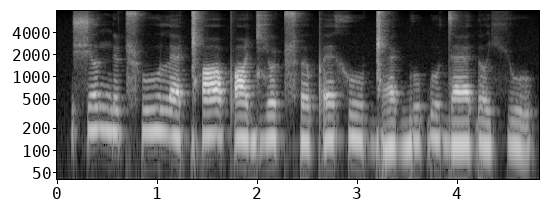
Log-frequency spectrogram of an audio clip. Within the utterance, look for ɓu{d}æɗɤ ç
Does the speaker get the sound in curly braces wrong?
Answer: no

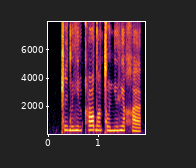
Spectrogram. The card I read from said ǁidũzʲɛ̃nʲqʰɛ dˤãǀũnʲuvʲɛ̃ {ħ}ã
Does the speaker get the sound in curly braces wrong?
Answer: yes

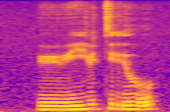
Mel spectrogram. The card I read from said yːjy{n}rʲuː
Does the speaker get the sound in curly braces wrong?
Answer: yes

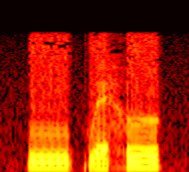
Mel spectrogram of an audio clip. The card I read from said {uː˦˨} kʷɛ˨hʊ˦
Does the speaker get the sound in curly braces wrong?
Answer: yes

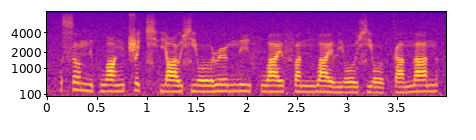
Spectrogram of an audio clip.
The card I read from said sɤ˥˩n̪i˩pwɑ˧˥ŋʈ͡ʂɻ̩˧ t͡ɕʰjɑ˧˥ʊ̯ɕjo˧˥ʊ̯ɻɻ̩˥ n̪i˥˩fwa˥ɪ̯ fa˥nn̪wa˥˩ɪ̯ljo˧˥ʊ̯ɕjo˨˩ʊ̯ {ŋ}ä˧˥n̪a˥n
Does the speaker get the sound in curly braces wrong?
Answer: yes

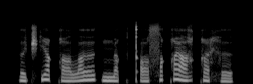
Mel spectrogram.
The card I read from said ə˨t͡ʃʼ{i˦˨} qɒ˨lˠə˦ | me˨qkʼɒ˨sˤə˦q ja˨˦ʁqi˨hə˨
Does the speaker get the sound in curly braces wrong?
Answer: no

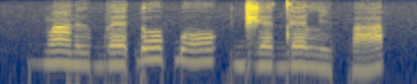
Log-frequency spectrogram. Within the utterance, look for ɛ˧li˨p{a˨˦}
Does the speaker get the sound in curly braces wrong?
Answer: no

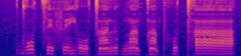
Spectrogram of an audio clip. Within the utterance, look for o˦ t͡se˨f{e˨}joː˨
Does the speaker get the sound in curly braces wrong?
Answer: yes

